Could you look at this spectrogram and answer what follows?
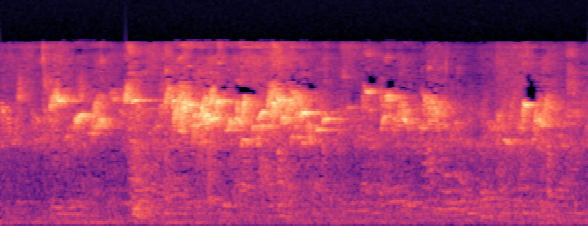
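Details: Nam Đông red-whiskered bulbul tested lightly at a Đà Nẵng café, Vietnam, delivering rapid bright warbles and twittered notes in clusters that swell and fade, over quiet low hum.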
